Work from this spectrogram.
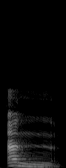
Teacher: Noon comes from the tip of the tongue and what lies opposite to it of the gums of the 2 top front incisors, slightly beneath the articulation points of the Laam.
